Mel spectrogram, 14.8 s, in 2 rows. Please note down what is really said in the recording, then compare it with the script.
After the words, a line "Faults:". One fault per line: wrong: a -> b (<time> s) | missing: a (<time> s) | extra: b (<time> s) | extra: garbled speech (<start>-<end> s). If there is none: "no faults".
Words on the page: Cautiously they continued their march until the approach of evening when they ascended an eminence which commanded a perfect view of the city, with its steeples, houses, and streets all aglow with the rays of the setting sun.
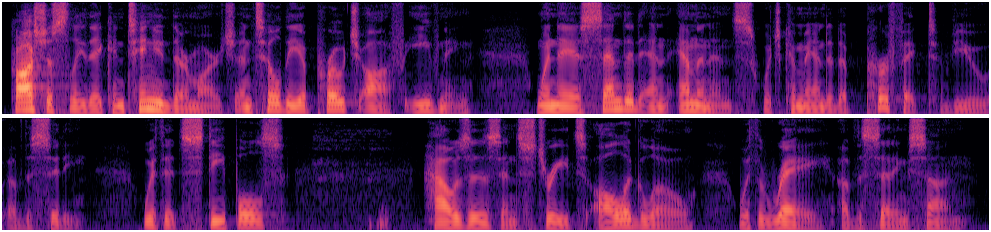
Cautiously they continued their march until the approach off evening when they ascended an eminence which commanded a perfect view of the city, with its steeples, houses, and streets all aglow with the ray of the setting sun.
Faults:
wrong: of -> off (2.7 s)
wrong: rays -> ray (13.1 s)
